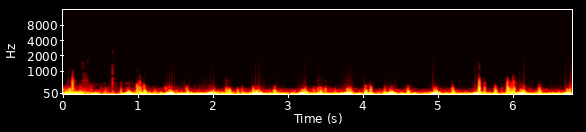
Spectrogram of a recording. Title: Listening to my heart beat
